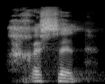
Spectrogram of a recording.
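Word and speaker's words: Gesed (חֶסֶד): Y algunos que eh, hablan correctamente hebreo, eh, la pronunciación sería Gesed.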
